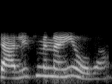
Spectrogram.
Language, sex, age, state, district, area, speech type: Hindi, female, 30-45, Uttar Pradesh, Mirzapur, rural, conversation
